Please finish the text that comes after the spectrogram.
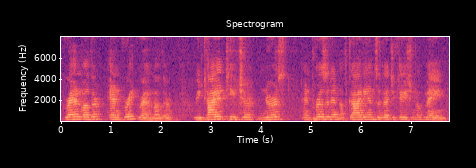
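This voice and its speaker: A woman's voice: medium pitch, a bit bright. Woman reading a formal letter in a hall. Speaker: speaker reading a letter aloud. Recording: echoey room from a distance with faint noise.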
